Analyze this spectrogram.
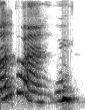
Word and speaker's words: Antoine: Como é que pronuncia? Eu falo Antoine.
